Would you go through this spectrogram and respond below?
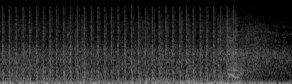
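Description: Rapid, continuous Gauss minigun fire from Fallout 76, an instigating crippling variant, rattles without a break as a loud, dense burst that cuts off near the end.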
